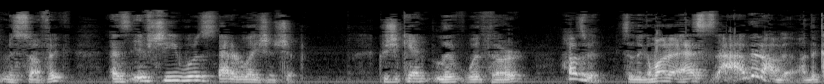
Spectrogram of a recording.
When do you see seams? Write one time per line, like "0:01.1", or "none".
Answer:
0:02.2
0:06.2

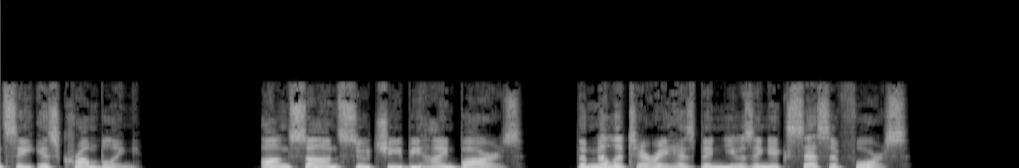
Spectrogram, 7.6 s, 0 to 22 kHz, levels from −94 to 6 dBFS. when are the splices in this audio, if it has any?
0:04.2

